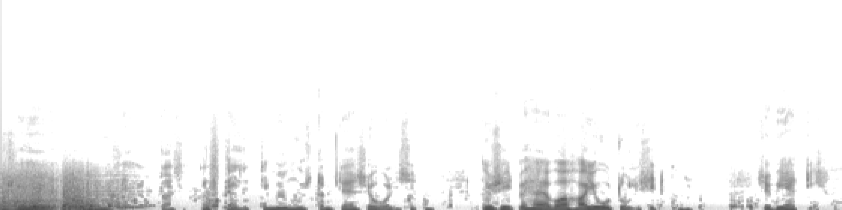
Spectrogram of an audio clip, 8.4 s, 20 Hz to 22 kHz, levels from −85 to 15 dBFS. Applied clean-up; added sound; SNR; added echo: classical method spectral subtraction.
